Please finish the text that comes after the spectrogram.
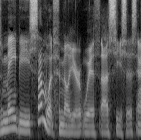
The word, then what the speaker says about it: CSIS: right American listeners may be somewhat familiar with ceases and it's important we should say because also we're in Washington it is pronounced thesis it is not csis which is a very prominent Think Tank here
